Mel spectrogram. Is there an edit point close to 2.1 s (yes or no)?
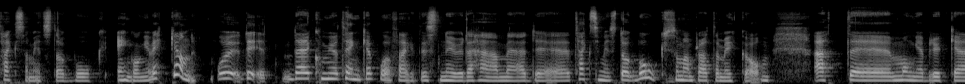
yes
